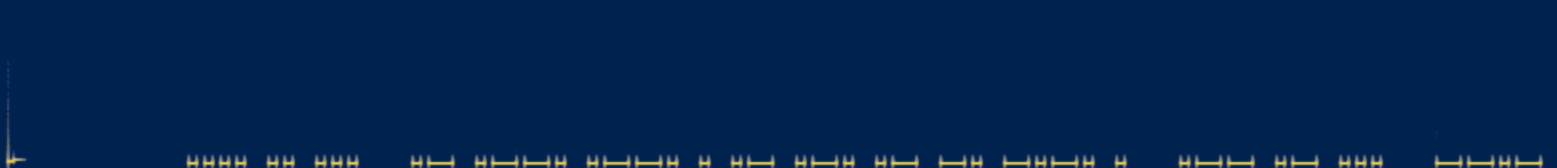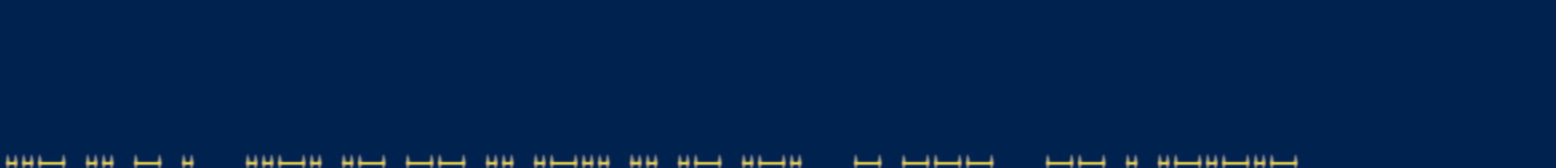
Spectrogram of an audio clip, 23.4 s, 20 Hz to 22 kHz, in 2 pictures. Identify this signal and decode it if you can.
Morse code, heard as a keyed tone, about 20 wpm, 700 Hz. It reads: HIS APPEARANCE WAS QUITE FAMILIAR TO ME.
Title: Sentences from Top 1100 Words 20wpm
